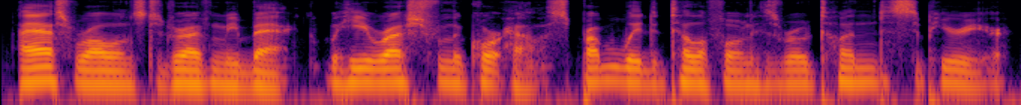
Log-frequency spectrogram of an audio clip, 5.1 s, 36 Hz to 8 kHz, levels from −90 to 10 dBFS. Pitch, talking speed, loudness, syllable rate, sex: 105 Hz, 225 wpm, -20 LUFS, 6.7 syllables/s, male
